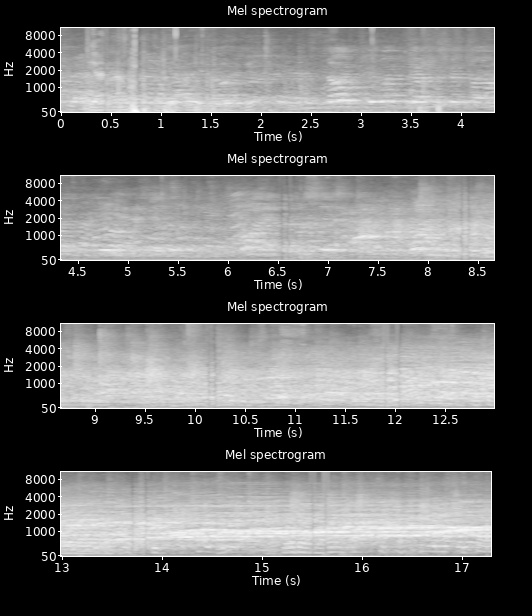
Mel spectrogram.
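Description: Several people talk and chatter loudly close by, their voices overlapping.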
